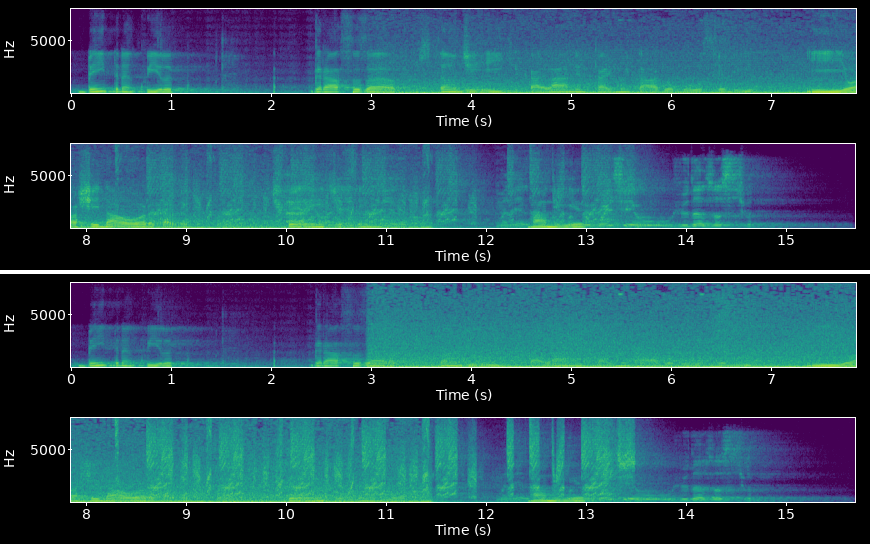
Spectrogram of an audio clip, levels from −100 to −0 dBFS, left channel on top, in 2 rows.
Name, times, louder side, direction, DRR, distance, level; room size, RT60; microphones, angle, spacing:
voice 1, 0.1-1.0 1.5-1.6 2.4-6.8 7.4-9.1 9.9-11.0 12.4-13.0, left 3 dB, 85° left, 7 dB, 0.9 m, -24 dB
sound 1, 0.7-12.4, equal, 25° left, 4.4 m, -48 dB
sound 2, 3.0-11.5, right 3 dB, 45° right, 0.7 m, -24 dB
Scratching (performance technique), 8.3-8.4 8.6-11.9 12.2-13.5, right 9 dB, 80° right, 1.0 m, -31 dB
voice 2, 10.0-11.3 12.1-14.7, left 2 dB, 65° left, 4 dB, 2.3 m, -35 dB
29.0 x 20.0 x 8.5 m, 2.4 s
head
